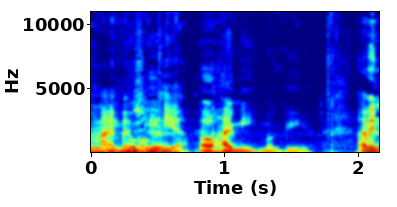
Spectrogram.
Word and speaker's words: Munguia: It's Jaime Munguia, but that's how you say it. Jaime Munguia.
